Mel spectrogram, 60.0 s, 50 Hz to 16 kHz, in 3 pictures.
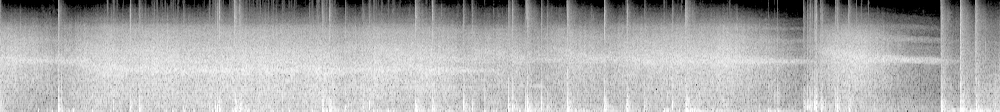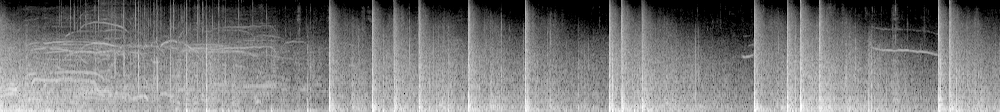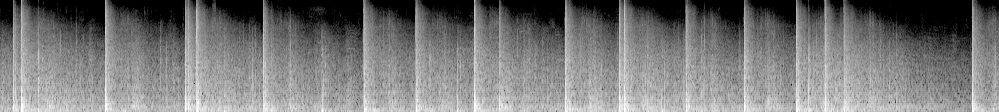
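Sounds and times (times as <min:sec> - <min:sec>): fireworks bursting with echo: 0:00.0 - 0:59.9
faint whistling tone: 0:17.7 - 0:18.9, 0:20.1 - 0:26.8, 0:34.8 - 0:35.2, 0:37.3 - 0:38.8.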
